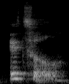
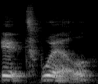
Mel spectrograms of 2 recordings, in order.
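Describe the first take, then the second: First: It is contracted with a clearly pronounced T. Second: It is said as two full words. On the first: "we have it'll" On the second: "Instead of it will"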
